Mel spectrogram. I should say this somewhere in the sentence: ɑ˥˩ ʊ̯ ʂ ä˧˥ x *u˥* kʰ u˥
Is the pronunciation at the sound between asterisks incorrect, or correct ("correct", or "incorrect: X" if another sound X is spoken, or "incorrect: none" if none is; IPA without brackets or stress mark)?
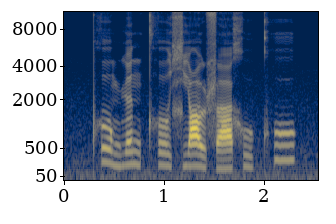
incorrect: u˧˥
